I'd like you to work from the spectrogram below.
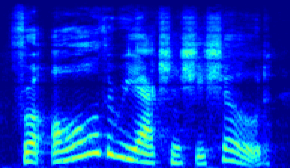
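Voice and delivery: plain reading voice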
